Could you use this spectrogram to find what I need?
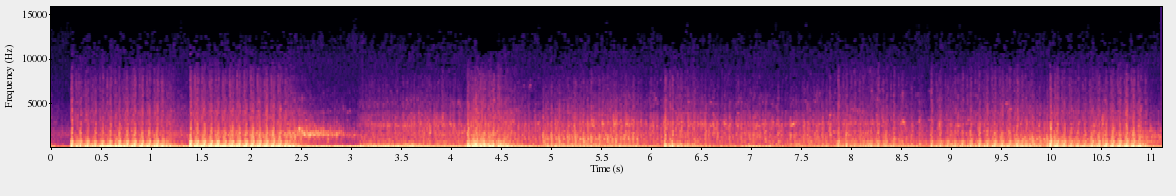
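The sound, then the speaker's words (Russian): Machine-gun fire in battle, loud and nearly continuous, with rapid bursts and heavy booming impacts layered over a dense roar. “Пулемет! Перебило, слышишь?”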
